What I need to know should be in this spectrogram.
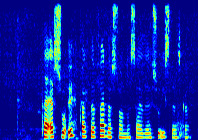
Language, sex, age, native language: Icelandic, female, 12, Icelandic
